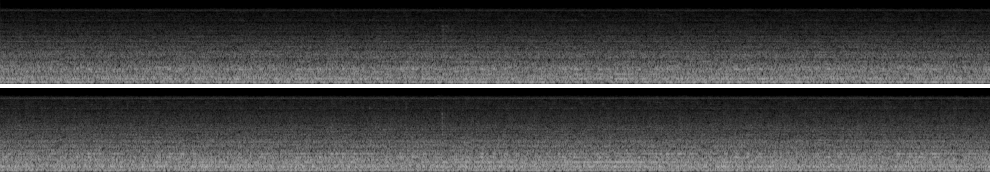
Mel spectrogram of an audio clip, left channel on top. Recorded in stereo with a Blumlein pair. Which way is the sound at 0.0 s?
65° right.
